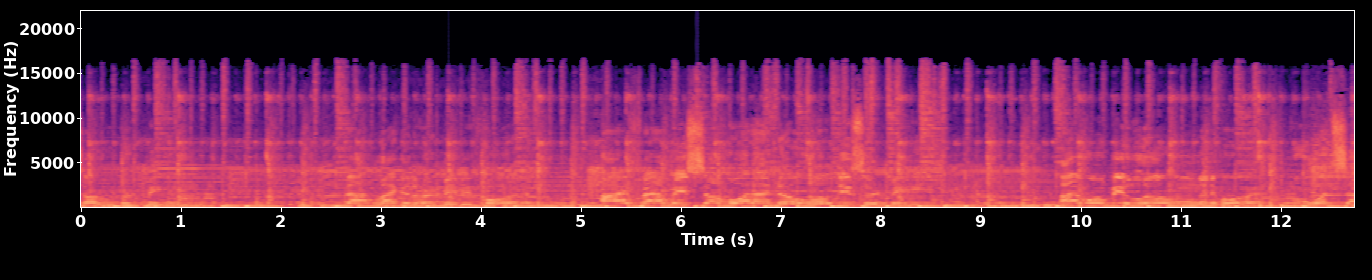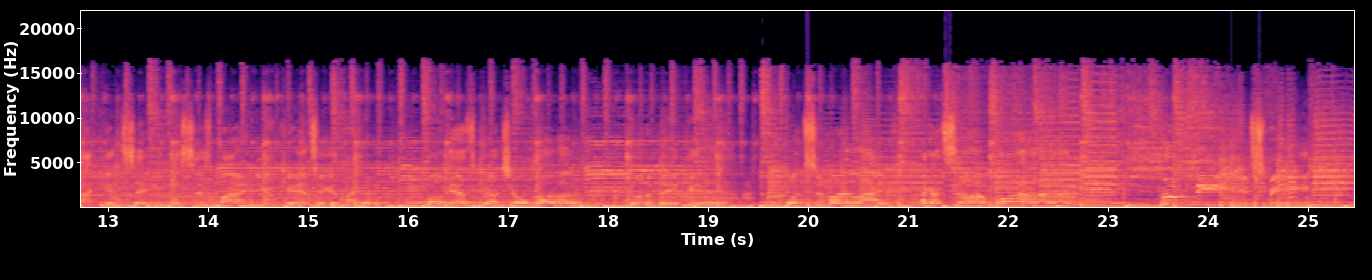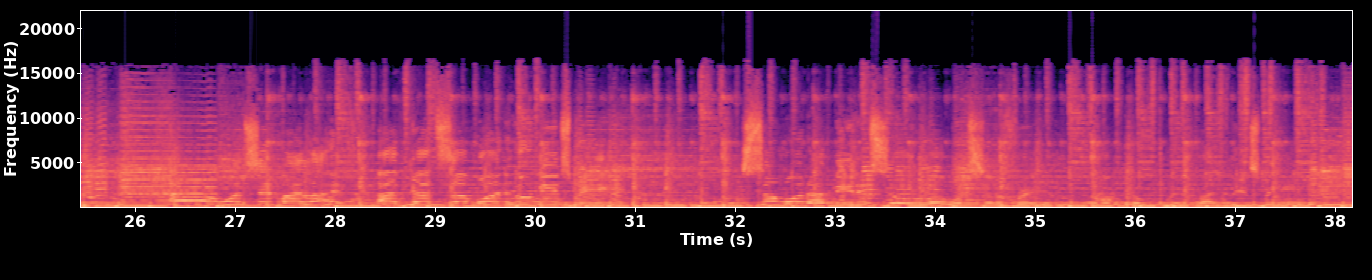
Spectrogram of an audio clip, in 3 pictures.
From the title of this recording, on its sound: Live at the Southpoint 06-02-2016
